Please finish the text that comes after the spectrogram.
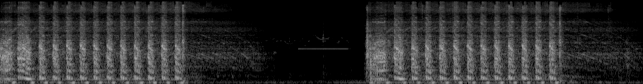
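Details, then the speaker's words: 1999 Honda Accord crank-no-start, spark and air confirmed, about 55 PSI at injectors: two bursts of steady cranking, engine never catches; cause found to be a weak fuel pump. "So this whole time, all this had happened, man, I had a weak fuel pump."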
